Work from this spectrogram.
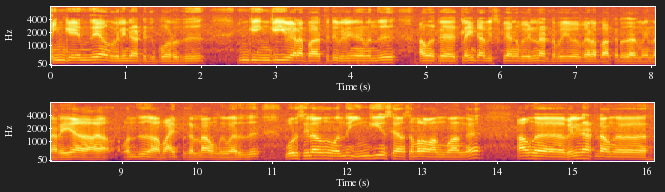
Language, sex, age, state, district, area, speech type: Tamil, male, 45-60, Tamil Nadu, Cuddalore, rural, spontaneous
